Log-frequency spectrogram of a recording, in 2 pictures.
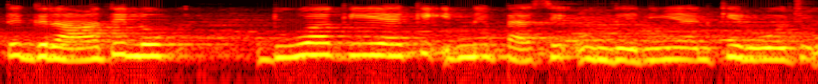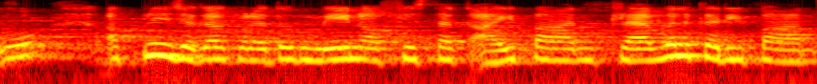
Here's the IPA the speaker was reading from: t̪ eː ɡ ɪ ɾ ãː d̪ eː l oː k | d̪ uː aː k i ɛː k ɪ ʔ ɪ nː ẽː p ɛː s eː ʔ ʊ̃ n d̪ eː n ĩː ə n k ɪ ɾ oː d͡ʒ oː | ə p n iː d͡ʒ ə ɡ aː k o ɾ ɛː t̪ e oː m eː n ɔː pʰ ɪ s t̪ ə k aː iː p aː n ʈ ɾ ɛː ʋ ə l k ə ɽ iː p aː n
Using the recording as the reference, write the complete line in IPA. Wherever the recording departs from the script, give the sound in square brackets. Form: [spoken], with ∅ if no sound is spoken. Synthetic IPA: t̪ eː ɡ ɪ ɾ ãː d̪ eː l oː k | d̪ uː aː k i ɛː k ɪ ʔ ɪ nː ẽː p ɛː s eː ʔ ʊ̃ n d̪ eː n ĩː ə n k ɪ ɾ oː d͡ʒ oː | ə p n iː d͡ʒ ə ɡ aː k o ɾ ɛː t̪ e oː m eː n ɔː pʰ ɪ s t̪ ə k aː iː p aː n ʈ ɾ ɛː ʋ ə l k ə [ɾ] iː p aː n

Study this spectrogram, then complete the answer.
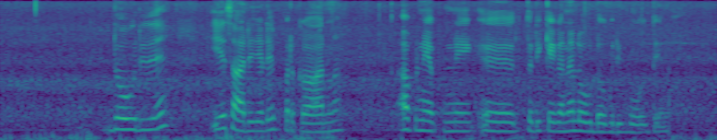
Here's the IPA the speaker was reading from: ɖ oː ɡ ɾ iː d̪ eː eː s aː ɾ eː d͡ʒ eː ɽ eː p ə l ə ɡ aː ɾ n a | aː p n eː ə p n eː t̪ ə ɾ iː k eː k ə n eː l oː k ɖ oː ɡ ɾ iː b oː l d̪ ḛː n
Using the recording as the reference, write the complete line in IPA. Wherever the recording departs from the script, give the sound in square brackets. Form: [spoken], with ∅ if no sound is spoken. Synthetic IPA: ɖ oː ɡ ɾ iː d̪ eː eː s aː ɾ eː d͡ʒ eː ɽ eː p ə [ɾ] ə [k] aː ɾ n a | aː p n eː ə p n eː t̪ ə ɾ iː k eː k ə n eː l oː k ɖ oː ɡ ɾ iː b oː l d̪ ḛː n

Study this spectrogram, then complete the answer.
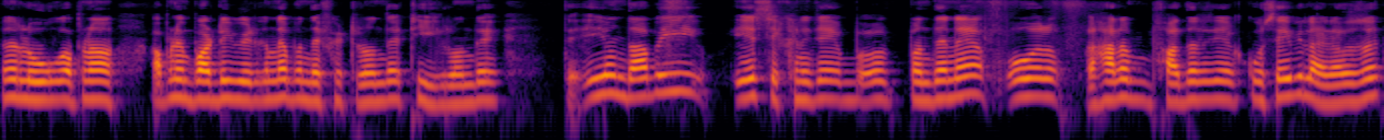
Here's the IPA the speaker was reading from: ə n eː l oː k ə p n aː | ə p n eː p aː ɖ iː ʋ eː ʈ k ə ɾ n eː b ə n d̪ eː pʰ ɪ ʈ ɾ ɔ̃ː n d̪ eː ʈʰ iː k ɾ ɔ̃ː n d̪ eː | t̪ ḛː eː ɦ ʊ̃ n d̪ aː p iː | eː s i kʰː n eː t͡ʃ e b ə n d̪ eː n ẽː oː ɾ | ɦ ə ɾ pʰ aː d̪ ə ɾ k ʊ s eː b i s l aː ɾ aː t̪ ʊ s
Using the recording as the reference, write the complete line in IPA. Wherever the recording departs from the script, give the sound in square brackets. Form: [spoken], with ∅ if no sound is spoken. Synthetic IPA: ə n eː l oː k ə p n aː | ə p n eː [b] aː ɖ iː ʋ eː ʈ k ə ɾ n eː b ə n d̪ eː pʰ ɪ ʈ ɾ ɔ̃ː n d̪ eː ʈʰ iː k ɾ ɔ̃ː n d̪ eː | t̪ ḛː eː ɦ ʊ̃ n d̪ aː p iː | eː s [ɪ] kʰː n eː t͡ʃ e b ə n d̪ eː n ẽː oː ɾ | ɦ ə ɾ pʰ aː d̪ ə ɾ k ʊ s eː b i [∅] l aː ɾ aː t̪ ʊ s

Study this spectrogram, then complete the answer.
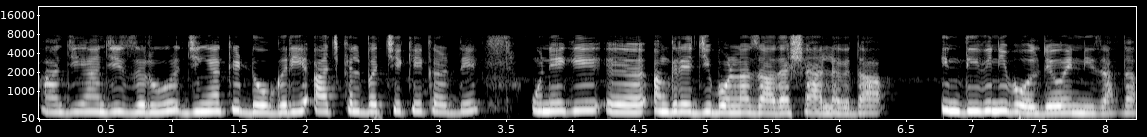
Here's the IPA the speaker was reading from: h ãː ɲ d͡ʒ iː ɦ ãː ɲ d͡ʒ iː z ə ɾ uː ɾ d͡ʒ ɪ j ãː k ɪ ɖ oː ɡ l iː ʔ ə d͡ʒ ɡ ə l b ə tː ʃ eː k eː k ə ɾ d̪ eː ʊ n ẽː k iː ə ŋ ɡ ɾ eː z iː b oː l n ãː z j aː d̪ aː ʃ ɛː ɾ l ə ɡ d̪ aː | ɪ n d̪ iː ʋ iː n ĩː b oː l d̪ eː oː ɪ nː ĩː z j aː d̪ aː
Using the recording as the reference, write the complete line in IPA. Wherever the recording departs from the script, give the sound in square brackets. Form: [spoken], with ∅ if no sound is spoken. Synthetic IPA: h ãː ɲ d͡ʒ iː ɦ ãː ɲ d͡ʒ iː z ə ɾ uː ɾ d͡ʒ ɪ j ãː k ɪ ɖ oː ɡ [ɾ] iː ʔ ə d͡ʒ [k] ə l b ə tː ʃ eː k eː k ə ɾ d̪ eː ʊ n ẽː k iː ə ŋ ɡ ɾ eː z iː b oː l n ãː z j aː d̪ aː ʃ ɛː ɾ l ə ɡ d̪ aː | ɪ n d̪ iː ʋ iː n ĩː b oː l d̪ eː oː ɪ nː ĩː z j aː d̪ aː

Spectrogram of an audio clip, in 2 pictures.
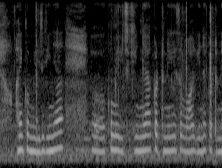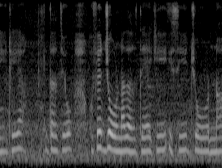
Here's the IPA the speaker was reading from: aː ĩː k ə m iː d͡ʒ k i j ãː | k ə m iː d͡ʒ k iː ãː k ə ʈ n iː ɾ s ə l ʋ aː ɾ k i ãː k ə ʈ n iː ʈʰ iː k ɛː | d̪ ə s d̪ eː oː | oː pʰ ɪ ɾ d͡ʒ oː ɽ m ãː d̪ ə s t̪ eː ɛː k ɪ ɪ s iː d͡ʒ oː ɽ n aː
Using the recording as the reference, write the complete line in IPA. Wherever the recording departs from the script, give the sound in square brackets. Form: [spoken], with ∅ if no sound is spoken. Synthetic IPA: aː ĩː k ə m iː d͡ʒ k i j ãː | k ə m iː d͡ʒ k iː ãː k ə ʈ n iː [∅] s ə l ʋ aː ɾ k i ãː k ə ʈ n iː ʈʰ iː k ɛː | d̪ ə s d̪ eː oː | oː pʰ ɪ ɾ d͡ʒ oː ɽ [n] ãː d̪ ə s [d̪] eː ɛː k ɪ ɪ s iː d͡ʒ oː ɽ n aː

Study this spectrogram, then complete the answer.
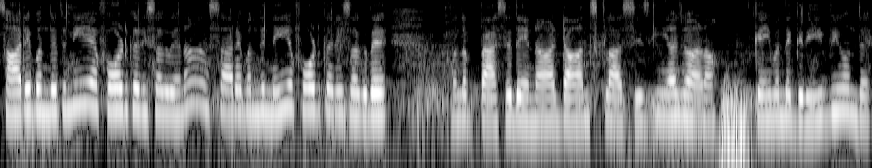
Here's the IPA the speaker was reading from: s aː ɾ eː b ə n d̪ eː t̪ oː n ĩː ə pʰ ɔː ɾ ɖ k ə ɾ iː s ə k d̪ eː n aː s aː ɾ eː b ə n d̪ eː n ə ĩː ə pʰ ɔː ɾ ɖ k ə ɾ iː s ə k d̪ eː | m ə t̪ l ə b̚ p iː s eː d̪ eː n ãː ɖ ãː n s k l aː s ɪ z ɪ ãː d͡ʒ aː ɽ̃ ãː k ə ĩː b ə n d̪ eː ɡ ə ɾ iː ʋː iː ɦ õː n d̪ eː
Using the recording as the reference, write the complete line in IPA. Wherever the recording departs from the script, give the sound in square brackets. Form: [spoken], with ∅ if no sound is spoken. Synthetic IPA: s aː ɾ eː b ə n d̪ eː t̪ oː n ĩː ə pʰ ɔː ɾ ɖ k ə ɾ iː s ə k d̪ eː n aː s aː ɾ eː b ə n d̪ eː n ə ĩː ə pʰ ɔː ɾ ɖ k ə ɾ iː s ə k d̪ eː | m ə t̪ l ə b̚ p [ɛː] s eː d̪ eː n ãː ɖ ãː n s k l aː s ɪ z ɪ ãː d͡ʒ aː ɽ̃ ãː k ə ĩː b ə n d̪ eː ɡ ə ɾ iː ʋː iː ɦ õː n d̪ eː

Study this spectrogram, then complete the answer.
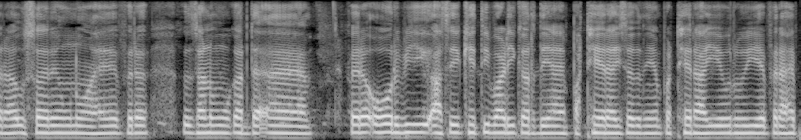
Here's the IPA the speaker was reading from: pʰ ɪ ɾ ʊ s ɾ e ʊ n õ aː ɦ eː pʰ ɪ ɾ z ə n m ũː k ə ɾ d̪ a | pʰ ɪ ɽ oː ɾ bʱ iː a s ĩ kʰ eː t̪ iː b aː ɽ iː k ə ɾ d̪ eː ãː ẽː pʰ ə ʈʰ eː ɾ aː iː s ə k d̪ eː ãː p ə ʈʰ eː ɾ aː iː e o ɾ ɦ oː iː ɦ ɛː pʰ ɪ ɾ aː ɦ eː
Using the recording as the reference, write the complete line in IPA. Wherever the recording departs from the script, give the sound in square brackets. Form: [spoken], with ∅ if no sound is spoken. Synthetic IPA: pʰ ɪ ɾ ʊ s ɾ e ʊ n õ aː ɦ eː pʰ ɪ ɾ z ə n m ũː k ə ɾ d̪ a | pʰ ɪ [ɾ] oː ɾ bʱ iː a s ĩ kʰ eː t̪ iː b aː ɽ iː k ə ɾ d̪ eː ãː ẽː [p] ə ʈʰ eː ɾ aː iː s ə k d̪ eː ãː p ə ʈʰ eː ɾ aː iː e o ɾ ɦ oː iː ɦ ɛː pʰ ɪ ɾ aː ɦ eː

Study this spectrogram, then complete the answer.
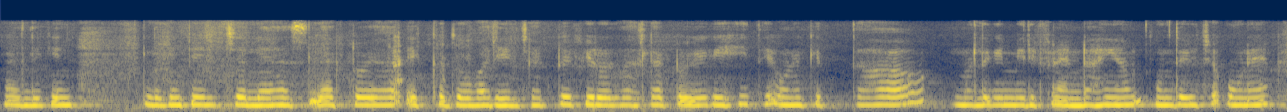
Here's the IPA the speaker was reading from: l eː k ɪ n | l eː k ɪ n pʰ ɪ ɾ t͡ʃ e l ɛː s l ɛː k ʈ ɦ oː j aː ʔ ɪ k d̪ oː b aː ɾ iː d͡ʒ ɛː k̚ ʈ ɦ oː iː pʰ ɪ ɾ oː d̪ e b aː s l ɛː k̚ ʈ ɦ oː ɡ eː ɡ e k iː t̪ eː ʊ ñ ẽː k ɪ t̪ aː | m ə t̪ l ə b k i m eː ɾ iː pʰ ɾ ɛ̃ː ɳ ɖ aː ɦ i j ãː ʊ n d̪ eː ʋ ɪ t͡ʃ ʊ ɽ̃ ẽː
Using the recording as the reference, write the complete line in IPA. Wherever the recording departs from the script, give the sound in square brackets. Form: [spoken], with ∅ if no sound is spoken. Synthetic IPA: l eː k ɪ n | l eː k ɪ n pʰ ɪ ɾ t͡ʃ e l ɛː s l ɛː k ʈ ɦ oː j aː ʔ ɪ k d̪ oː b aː ɾ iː d͡ʒ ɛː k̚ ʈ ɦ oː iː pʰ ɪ ɾ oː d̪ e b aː s l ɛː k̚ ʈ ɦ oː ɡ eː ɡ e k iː t̪ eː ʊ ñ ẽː k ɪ t̪ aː | m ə t̪ l ə b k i m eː ɾ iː pʰ ɾ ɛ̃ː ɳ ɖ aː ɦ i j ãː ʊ n d̪ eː ʋ ɪ t͡ʃ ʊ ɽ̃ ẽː

